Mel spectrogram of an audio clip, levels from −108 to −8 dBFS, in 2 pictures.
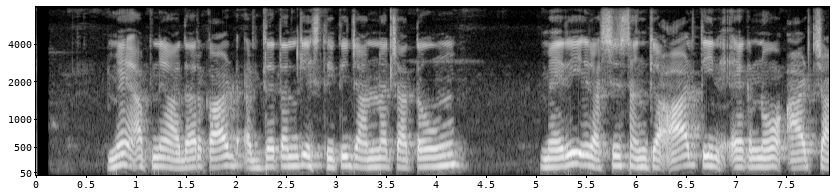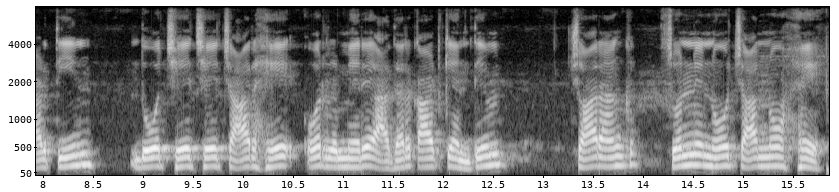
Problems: constant background noise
